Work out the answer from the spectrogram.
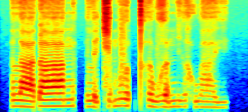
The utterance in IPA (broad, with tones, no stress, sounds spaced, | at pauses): l aː˧˩ ɗ aː˧ ŋ | l ḛ˧˨ t͡ɕ ə̰˧˥ m v ə˨˩ p̚ t̪ʰ ə˧˩ w ɣ ə̰ː˧˨ n i̤˨˩ ə̯ h w a̤˨˩ j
